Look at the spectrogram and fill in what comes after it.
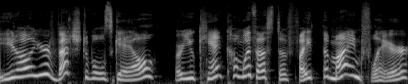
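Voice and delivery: motherly mom voice. Showing how a mom sounds, imitating Judy, her mom. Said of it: "She sounds like this".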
